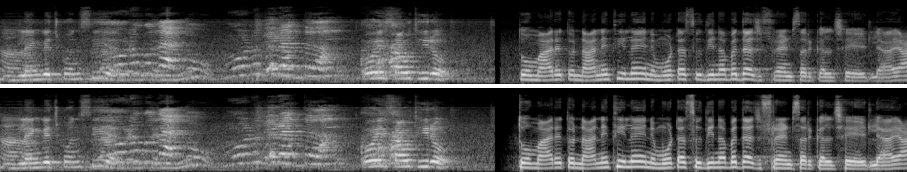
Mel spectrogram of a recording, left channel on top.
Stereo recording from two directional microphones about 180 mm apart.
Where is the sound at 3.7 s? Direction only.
35° right (ahead or behind).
